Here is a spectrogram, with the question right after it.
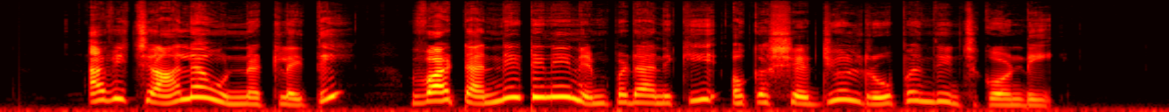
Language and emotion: Telugu, neutral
